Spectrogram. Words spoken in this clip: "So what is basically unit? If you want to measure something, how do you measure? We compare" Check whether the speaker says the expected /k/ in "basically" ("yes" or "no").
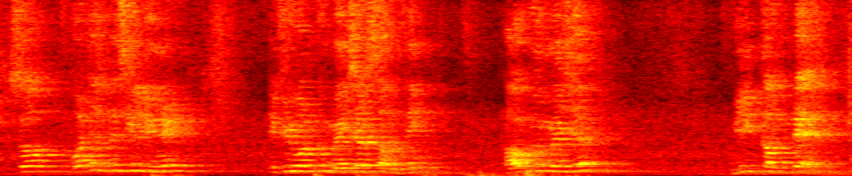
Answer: no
